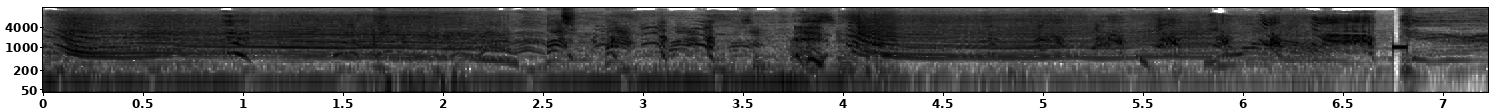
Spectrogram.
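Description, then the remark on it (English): A man's voice imitates an elephant's trumpeting mating call: two long, loud, brassy blares with bending pitch, separated by sputtering, breathy bursts, and ending abruptly. “What would the animal's mating call sound like? So the elephant.”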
